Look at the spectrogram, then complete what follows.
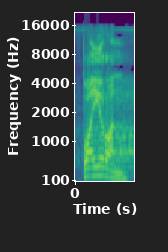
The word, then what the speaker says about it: طيرا: তয়রন, তাইরন হবে না, তয়রন আবাবিল।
